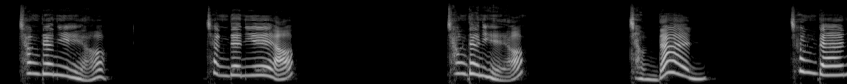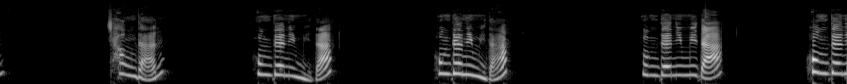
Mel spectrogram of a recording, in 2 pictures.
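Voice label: korean female character; voice demos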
